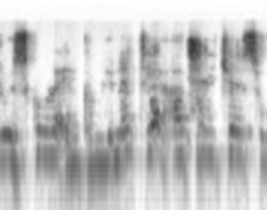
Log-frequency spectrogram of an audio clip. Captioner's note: dog barking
